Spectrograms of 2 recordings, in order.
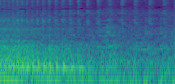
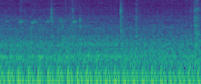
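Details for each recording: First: Yamaha Mio scooter with faulty carburetor, hard to start: small engine note fades out within a second as throttle opens instead of picking up; stalls on throttle opening. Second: Yamaha Mio scooter after carburetor service and air-screw/idle adjustment; steady, even single-cylinder putter at low idle with no misses or hunting, idle settled and smooth.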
